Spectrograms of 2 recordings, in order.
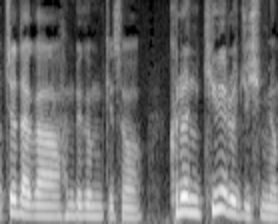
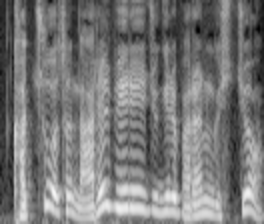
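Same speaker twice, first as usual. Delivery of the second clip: ordinary talk, nothing marked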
